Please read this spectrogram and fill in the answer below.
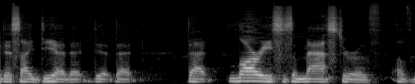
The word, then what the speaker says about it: Larys: His name is Larys. It rhymes with Varys.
